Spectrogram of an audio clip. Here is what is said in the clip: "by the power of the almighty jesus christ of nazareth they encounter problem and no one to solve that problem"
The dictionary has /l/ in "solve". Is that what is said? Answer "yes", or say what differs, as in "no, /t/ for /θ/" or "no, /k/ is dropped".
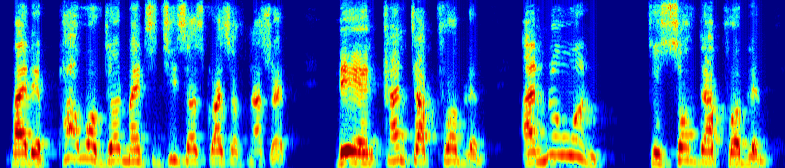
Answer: yes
